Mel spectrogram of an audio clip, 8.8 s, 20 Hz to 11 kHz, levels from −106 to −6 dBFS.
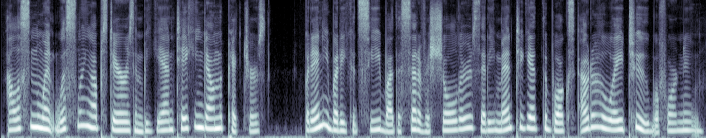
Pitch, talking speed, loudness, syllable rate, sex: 225 Hz, 240 wpm, -15 LUFS, 5.9 syllables/s, female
